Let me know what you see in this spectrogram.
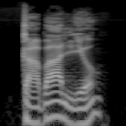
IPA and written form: ka'βa.ʎo (cavallo)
